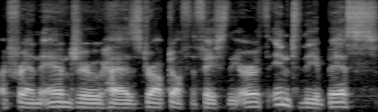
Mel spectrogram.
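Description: A man with a plain, everyday voice at a moderate pace, dry and close with no echo. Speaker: podcast host. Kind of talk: casual banter podcast chat.

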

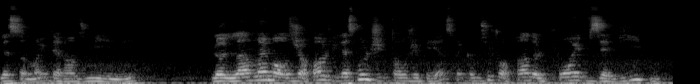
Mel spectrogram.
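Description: With audible room echo, a man talks at a fairly quick pace in a Quebec accent. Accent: Québécois French. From Quebec, Bas-Saint-Laurent (La Pocatière). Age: 20s. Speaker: hunting and fishing store co-owner. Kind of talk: casual chat. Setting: studio.

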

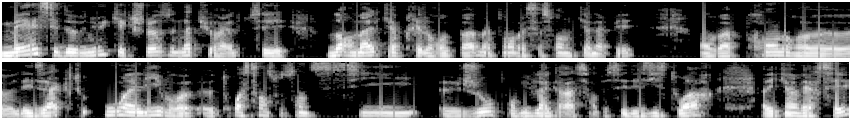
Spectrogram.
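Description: Somewhat breathy and fairly high-pitched, a man speaks at a fairly slow pace with ordinary pitch variation, the sound dry and close with no echo. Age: 40s. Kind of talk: interview. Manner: hesitant, many fillers.

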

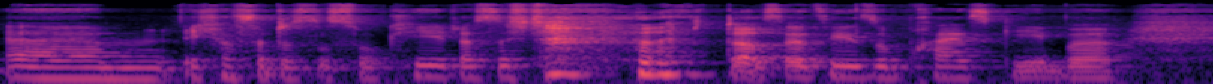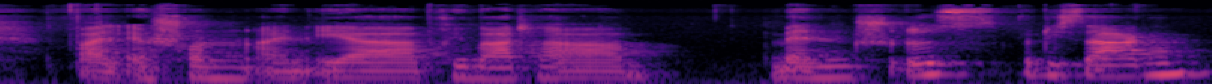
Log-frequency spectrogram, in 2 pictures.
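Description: A woman speaking at a fairly slow pace with long, frequent pauses, in audible room echo. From Germany, near Cologne. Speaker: podcast co-host. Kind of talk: solo personal monologue. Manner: frequent filler sounds (ähm).

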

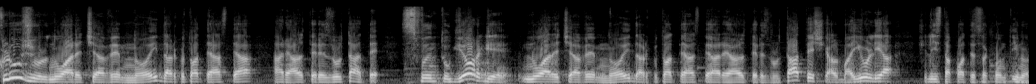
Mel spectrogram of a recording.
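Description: Against noticeable background noise, a man speaks at a moderate pace and medium pitch, with ordinary pitch variation and hardly any pauses. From Romania, Târgu Mureș. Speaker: actor and theatre director. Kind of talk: interview conversation.

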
